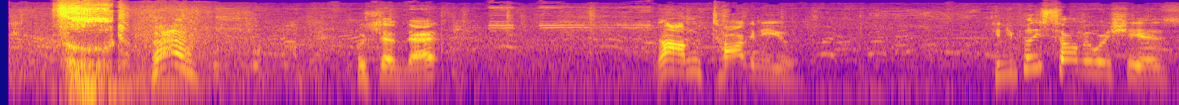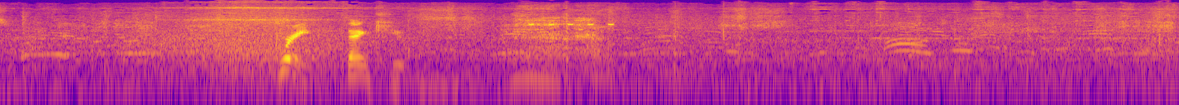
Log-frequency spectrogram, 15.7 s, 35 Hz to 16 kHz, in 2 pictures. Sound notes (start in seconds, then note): 0.4 yelps; 11.2 sighs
